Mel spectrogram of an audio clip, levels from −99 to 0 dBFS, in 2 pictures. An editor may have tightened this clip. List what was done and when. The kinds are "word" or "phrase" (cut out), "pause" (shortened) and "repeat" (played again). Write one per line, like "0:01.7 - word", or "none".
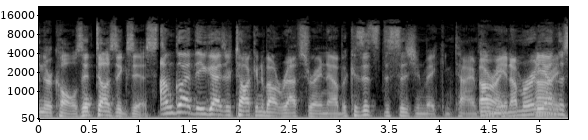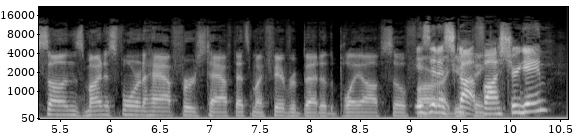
none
